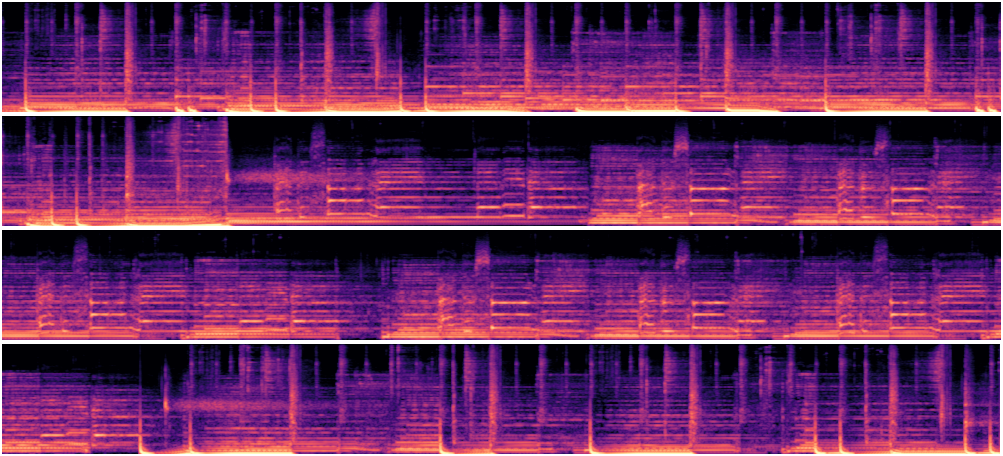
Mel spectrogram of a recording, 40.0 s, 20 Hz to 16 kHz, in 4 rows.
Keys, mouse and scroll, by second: 8.9 right click, 10.5 click, 13.7 ctrl+x, 14.6 ctrl+v, 17.0-18.0 ctrl+drag, 19.7 v, 20.3-22.4 drag, 24.7 p, 27.4-32.5 drag, 38.1 right click, 39.4 click.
